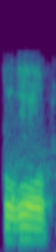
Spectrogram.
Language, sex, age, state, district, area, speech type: Urdu, male, 18-30, Bihar, Purnia, rural, conversation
